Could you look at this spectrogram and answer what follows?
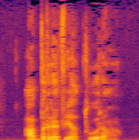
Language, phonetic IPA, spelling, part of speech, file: Polish, [ˌabrɛvʲjaˈtura], abrewiatura, noun, Pl-abrewiatura.ogg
